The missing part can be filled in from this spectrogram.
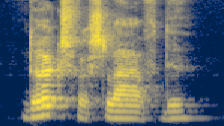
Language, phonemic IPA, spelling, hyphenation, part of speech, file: Dutch, /ˈdrʏɡs.vərˌslaːf.də/, drugsverslaafde, drugs‧ver‧slaaf‧de, noun, Nl-drugsverslaafde.ogg
- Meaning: drug addict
